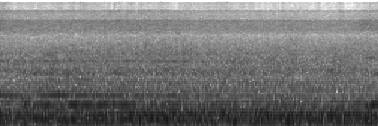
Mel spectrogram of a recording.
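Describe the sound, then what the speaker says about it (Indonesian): A commuter train bound for Cikarang moves through Sudirman station in Jakarta, a loud continuous rumble and rattle of wheels on rail with a faint steady tonal whine throughout. "ini dia komuter lain tujuan stasiun"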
